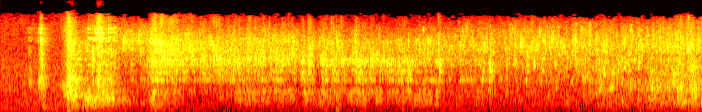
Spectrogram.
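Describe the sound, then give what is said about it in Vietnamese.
Hot water rushes into a bathtub with a few splashy bursts at the start, then settles into a loud, steady hiss of pouring water that runs throughout. “Mở nước nóng đầy bồn tắm, hơi bốc lên ngùn ngụt.”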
